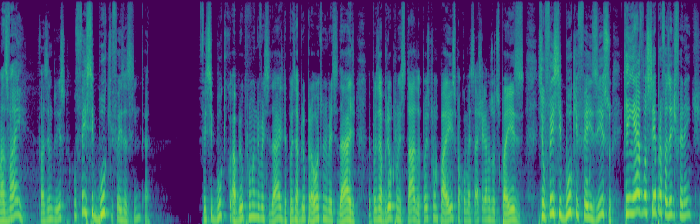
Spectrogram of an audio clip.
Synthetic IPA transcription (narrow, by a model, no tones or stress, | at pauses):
mɐzvaj | fazẽnd̪ʊisʊ̥ʊfejsɪbukɪfejzasĩkʰa̰ɾɐ | ʊfejsɪbukɪabɾiwpɾɐũmɐuniveɾsid̪ad͡ʒɪd̪epojzabɾiwpɾɐowt̪ɾɐuniveɾsid̪ad͡ʒɪ | d̪̥epojzabɾiwpɾũɪst̪ad̪ʊd̪epojspɾɐũpaispɾɐkomesaɾɐʃeɡaɾnʊzowt̪ɾʊ̥spaizɪs | sɪʊfejsɪbukɪfejzisʊ | kẽj̃ɛvosepɾɐfazeɾd͡ʒifeɾẽnt͡ʃɪ̥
